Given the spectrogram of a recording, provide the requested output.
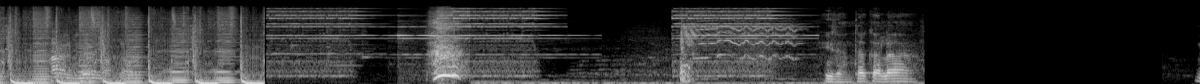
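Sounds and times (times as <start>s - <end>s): beat-driven background music: 0.0s - 2.7s
sustained electronic tones: 4.0s - 8.3s.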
